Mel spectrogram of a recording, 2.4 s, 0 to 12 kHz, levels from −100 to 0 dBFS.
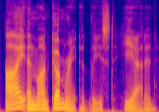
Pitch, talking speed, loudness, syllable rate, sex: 100 Hz, 175 wpm, -17 LUFS, 5.2 syllables/s, male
